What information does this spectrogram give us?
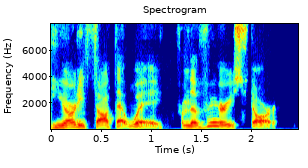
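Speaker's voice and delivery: cracking, breaking voice. Talking about a film character, the speaker's voice cracks mid-sentence. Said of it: "Sorry for the voice crack right there".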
